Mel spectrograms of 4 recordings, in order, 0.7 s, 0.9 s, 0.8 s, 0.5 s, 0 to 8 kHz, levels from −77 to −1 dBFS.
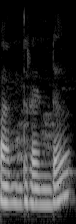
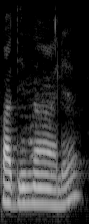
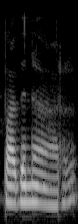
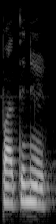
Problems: background sounds at intervals, low volume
